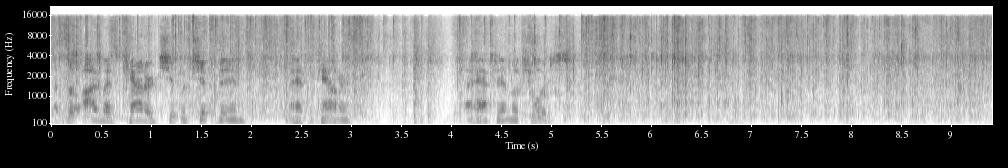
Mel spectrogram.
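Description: Cardboard rustles as a box is handled.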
